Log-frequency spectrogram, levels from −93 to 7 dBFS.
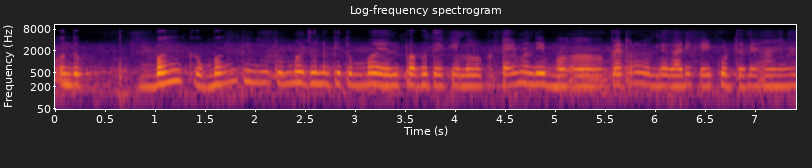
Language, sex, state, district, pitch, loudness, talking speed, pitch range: Kannada, female, Karnataka, Raichur, 230 Hz, -30 LUFS, 135 wpm, 215-245 Hz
